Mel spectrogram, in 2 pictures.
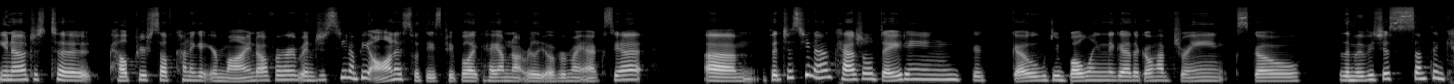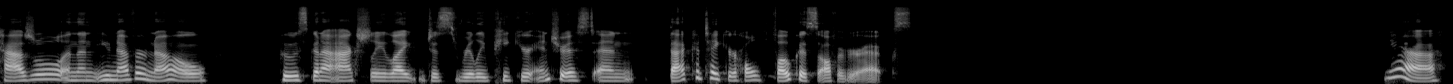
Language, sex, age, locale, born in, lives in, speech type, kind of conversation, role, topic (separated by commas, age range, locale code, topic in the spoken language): English, female, 35-39, en-US, United States, United States, conversation, advice, advisor, How do I cope and decide whether to reconnect after a sudden breakup from a long relationship?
